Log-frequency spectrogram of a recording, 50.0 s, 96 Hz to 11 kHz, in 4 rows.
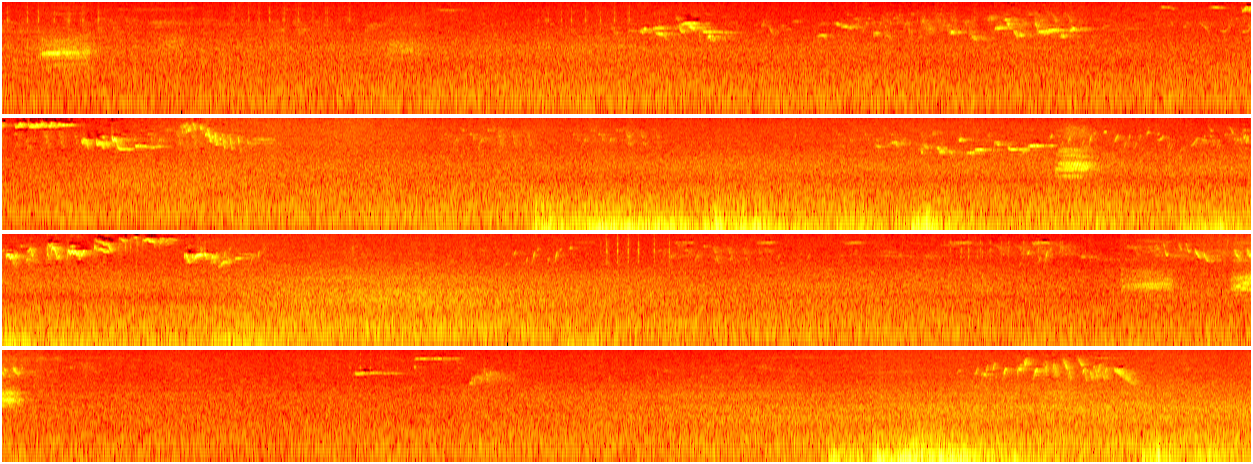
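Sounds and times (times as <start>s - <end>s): background hiss: 0.0s - 49.9s
birds chirping: 21.1s - 45.7s, 47.0s - 49.5s.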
